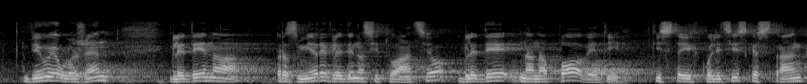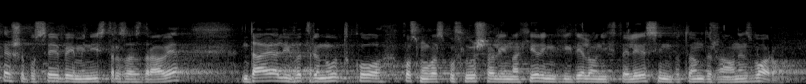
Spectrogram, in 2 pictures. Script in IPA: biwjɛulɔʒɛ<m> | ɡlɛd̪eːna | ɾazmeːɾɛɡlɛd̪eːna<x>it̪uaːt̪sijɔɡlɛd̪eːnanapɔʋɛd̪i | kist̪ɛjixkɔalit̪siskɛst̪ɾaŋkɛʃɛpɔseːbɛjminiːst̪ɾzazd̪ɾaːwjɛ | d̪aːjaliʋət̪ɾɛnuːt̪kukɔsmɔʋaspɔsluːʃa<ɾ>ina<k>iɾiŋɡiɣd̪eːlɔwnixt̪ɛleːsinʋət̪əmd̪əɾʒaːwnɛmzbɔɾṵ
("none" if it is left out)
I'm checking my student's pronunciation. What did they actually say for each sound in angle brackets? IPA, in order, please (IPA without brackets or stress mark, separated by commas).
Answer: n, s, l, x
